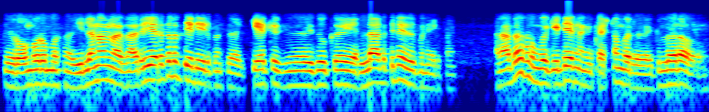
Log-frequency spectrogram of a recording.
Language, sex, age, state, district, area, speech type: Tamil, male, 18-30, Tamil Nadu, Sivaganga, rural, conversation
